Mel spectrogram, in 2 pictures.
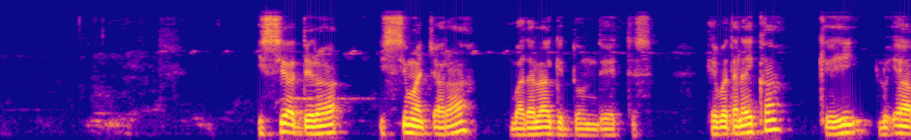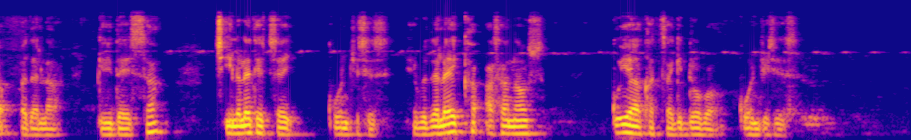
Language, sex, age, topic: Gamo, male, 25-35, agriculture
